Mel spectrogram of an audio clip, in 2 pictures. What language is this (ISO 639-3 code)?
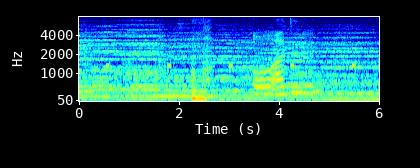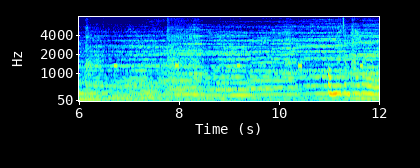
kor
